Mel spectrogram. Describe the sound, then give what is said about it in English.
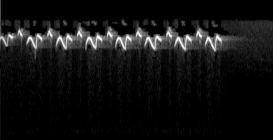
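A black-and-white warbler sings a thin, high-pitched series of rapid two-note squeaks, like a squeaky wheel, repeated about ten times for two seconds. The song is clear, with no other sounds. “The interesting thing about the black and white warbler is that it has an unusually long hind toe and claw, which will help it grab onto the tree bark as it climbs all around the branches.”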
